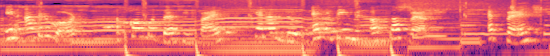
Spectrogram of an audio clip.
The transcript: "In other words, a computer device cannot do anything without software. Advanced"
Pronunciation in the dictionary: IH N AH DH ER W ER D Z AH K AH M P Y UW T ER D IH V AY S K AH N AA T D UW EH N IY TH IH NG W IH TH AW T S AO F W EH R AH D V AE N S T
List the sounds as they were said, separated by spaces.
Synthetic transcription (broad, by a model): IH N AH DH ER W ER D S AH K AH M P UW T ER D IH F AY K AH N AA T D UW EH N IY T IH NG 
